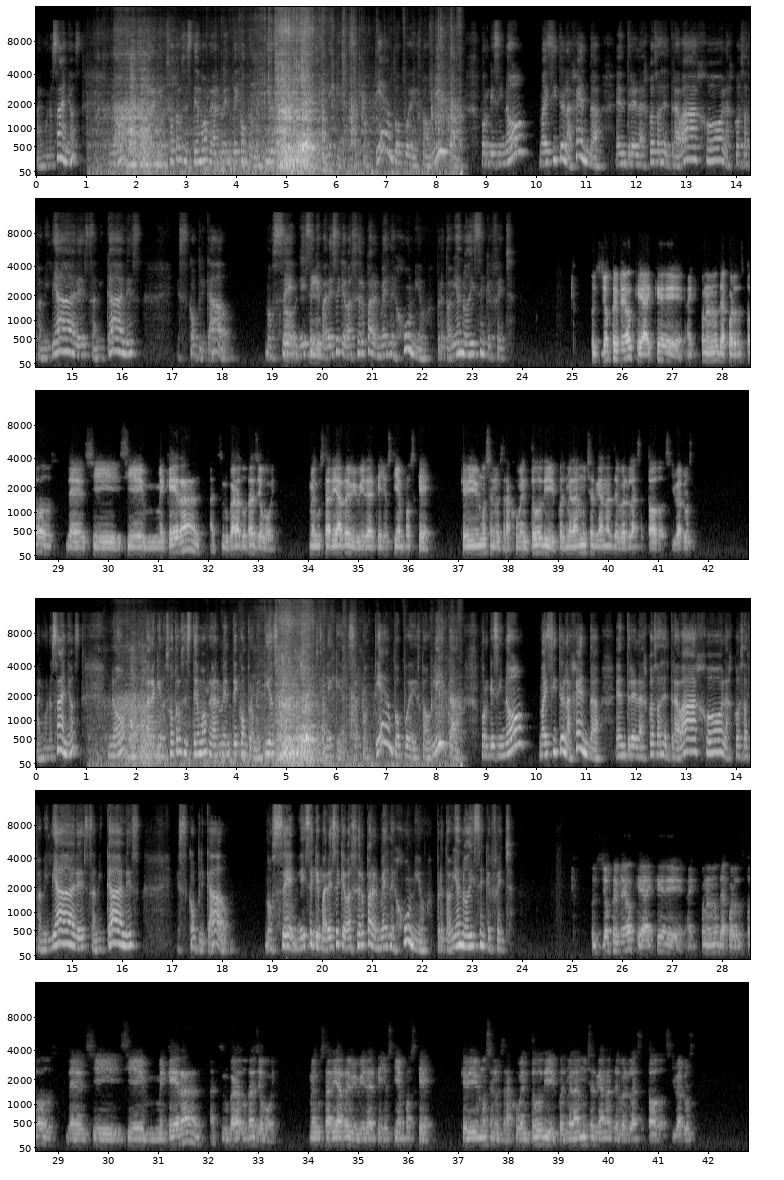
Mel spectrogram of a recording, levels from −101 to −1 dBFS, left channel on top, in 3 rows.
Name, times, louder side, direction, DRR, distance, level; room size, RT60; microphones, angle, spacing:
voice 1, 0.0-1.9 2.2-9.8 10.1-16.3 16.7-16.8 17.1-18.2 18.9-23.8, right 5 dB, 65° right, 0.4 m, -35 dB
Skateboard, 1.0-8.5, equal, 65° left, 1.0 m, -33 dB
voice 2, 19.2-20.0 25.4-28.9 29.2-33.3 34.0-36.4 37.1-41.7, left 6 dB, 85° left, 0.3 m, -34 dB
4.1 x 2.1 x 2.4 m
head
